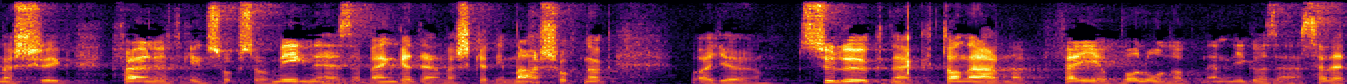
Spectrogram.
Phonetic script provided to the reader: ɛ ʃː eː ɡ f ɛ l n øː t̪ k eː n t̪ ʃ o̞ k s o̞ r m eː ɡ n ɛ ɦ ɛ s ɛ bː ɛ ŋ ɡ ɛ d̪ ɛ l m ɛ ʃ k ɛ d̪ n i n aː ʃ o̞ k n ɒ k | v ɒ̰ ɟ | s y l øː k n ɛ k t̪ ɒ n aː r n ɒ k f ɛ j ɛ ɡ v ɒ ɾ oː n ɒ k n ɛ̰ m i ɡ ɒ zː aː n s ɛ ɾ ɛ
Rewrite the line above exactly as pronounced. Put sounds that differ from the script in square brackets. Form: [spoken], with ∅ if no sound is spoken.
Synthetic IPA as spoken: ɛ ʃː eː ɡ f ɛ l n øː t̪ k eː n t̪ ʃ o̞ k s o̞ r m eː ɡ n ɛ ɦ ɛ [z] ɛ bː ɛ ŋ ɡ ɛ d̪ ɛ l m ɛ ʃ k ɛ d̪ n i [m] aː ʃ o̞ k n ɒ k | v ɒ̰ ɟ | s y l øː k n ɛ k t̪ ɒ n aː r n ɒ k f ɛ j ɛ [b] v ɒ [l] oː n ɒ k n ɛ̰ m i ɡ ɒ [z] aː n s ɛ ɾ ɛ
